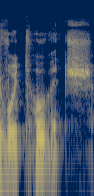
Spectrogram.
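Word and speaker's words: Wojtowicz: Vtovich. Voytovich, actually.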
